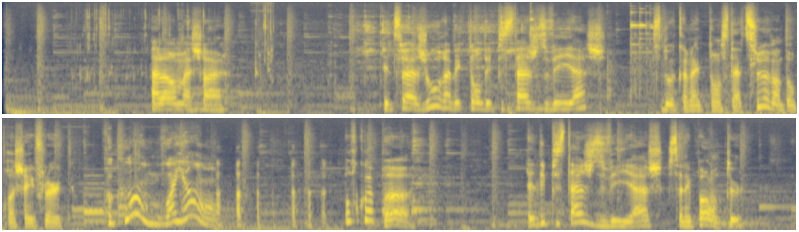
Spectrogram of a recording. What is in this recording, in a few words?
FRENCH RADIO SPOT; Kokums Kitchen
